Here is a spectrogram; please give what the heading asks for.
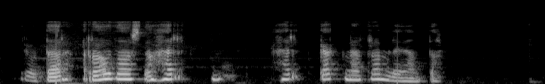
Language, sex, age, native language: Icelandic, female, 60-69, Icelandic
